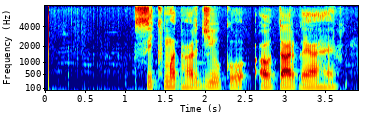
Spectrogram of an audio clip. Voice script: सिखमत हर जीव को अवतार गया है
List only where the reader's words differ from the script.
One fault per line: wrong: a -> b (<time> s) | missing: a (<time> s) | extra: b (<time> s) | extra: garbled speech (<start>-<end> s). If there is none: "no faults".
no faults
